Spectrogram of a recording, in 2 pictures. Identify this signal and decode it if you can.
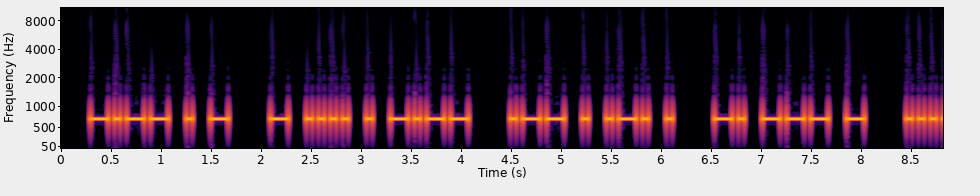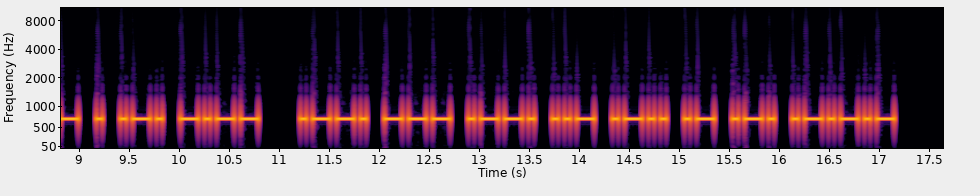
Morse code, heard as a keyed tone, about 21 wpm, 700 Hz. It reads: YET THEY WERE NOT VERY POPULAR.
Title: Sentences from Top 1000 Words - Review Part 3 - 20wpm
